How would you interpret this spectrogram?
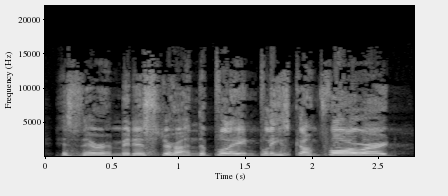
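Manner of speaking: urgent pilot call. Retold or imitated. Pilot calling for a minister.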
